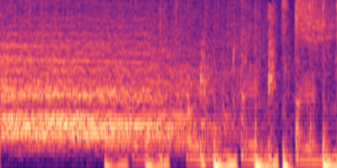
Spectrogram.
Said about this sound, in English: And now, if you think former superstar producer Matt Collette did better, please applaud now.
